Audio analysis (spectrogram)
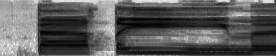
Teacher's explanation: Dibacanya panjang 2 harokat, tanwinnya hilang. Taqima. Mad artinya panjang, iwad artinya pengganti. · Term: mad iwad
